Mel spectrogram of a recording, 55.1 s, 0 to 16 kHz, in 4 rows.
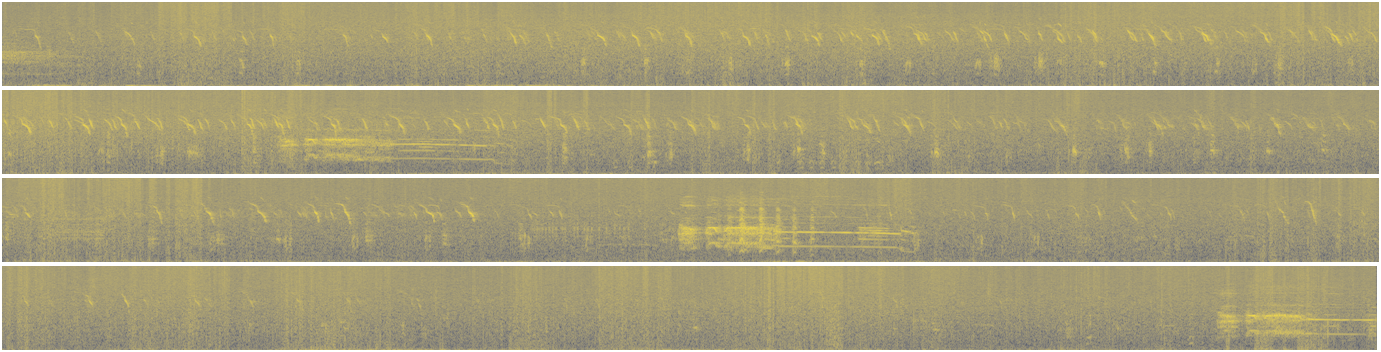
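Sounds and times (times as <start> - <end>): chicken drawn-out call: 0.0 - 3.1, 14.8 - 23.3, 32.7 - 36.8, 53.1 - 55.0
chickens chirping: 0.0 - 55.0.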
